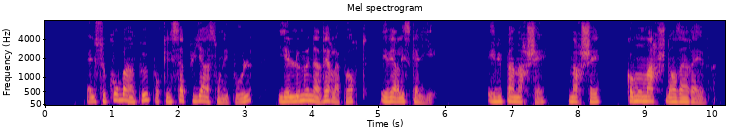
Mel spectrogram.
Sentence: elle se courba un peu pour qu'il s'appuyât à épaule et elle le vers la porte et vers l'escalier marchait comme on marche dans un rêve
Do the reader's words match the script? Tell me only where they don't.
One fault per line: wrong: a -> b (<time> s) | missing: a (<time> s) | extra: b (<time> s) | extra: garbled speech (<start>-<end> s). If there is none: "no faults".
extra: son (2.5 s)
extra: mena (3.8 s)
extra: et lupin marchait (6.6 s)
